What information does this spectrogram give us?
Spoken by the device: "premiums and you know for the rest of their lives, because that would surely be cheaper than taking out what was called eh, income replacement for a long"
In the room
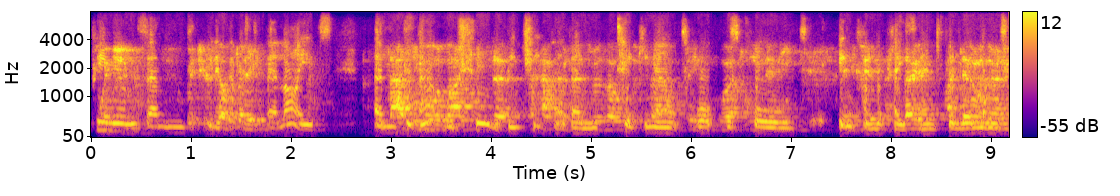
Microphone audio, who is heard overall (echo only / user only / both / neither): both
